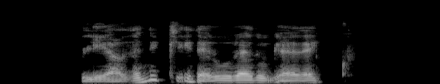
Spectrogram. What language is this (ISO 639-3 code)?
kab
